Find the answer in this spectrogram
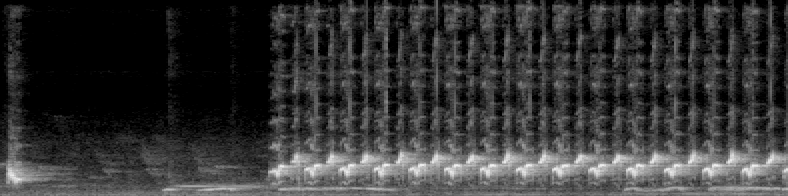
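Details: Sooty-headed bulbul, sung as a lure to make other bulbuls sing: a single note and soft low warbling, then a fast, steady series of bright chirping notes, many per second, over a quiet background.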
